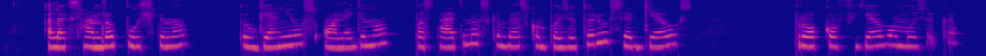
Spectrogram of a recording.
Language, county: Lithuanian, Vilnius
